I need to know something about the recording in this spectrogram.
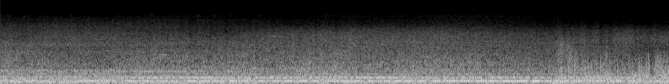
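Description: A motorboat's engine drones steadily while cruising.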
